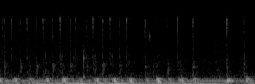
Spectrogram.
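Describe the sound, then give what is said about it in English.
Steady, rapid typing on a computer keyboard, pressing Control C to copy a selected pivot item, a quick run of soft key clicks and taps, fairly quiet, continuing for a couple of seconds with no voices. “Control C on my keyboard once I have the entire open and close pivot item selected.”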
